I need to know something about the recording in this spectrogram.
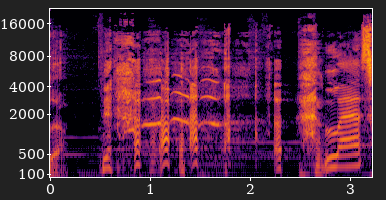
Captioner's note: laughing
